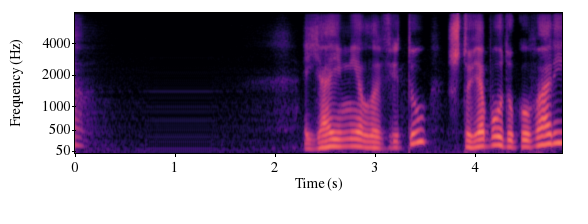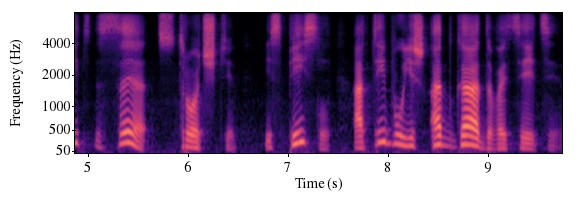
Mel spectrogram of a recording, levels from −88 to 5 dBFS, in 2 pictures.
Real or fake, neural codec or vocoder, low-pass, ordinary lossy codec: fake; codec, 16 kHz, about 1 kbps, DyCAST, with the encoder's durations; none; none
